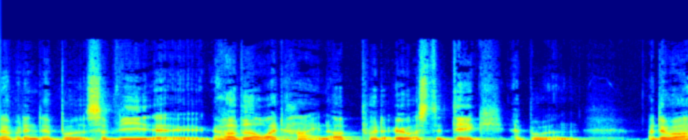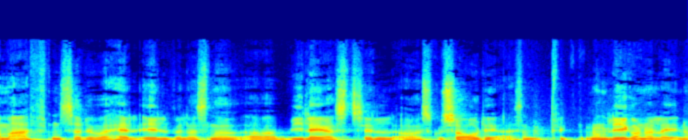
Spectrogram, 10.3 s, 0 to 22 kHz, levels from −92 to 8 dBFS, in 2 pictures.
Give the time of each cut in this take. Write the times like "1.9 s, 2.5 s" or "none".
none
